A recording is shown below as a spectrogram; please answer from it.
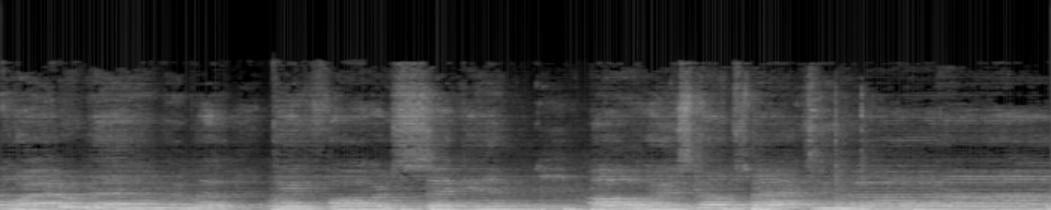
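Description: Live indie-pop band: lead and backing vocals singing held, layered notes over keyboards, with low bass and drums coming in about two seconds in.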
